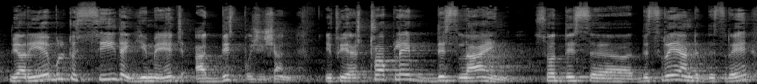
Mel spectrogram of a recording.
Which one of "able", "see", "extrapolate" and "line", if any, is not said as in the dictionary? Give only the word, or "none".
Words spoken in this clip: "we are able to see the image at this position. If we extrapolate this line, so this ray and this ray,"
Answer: extrapolate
